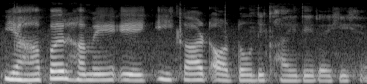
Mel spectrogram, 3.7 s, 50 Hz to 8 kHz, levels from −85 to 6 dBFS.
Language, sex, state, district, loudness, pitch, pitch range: Hindi, female, Madhya Pradesh, Dhar, -17 LUFS, 205 Hz, 190-215 Hz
